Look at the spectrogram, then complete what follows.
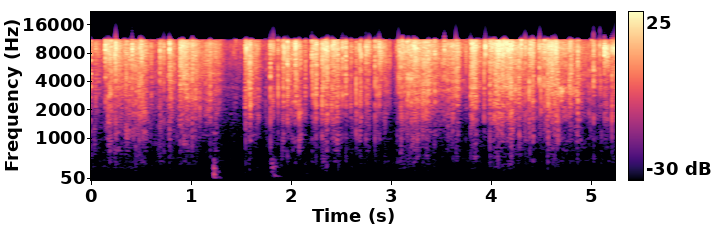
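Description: Small clear plastic bags of diamond-painting drills crinkling continuously as they are handled and leafed through along their strip, easing off briefly about a second in.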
